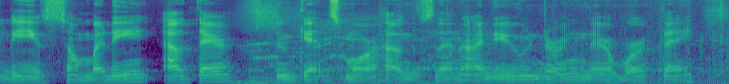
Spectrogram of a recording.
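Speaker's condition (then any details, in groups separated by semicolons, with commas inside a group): ALS; affects speech and mobility; diagnosed under a year ago; speech changes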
